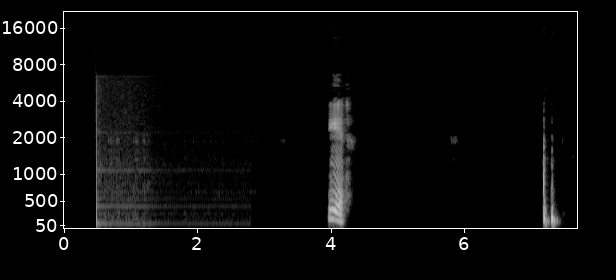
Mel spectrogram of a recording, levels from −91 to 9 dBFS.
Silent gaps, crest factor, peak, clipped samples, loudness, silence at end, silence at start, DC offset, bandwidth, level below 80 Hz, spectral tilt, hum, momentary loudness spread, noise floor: 4.47-5.78 s, 5.92-7.17 s; 26 dB; -4 dBFS; under 0.1%; -23 LUFS; 0.3 s; 3.95 s; under 0.1%; 6.8 kHz; -60 dBFS; -5.5 dB/octave; none; 23 LU; -73 dBFS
